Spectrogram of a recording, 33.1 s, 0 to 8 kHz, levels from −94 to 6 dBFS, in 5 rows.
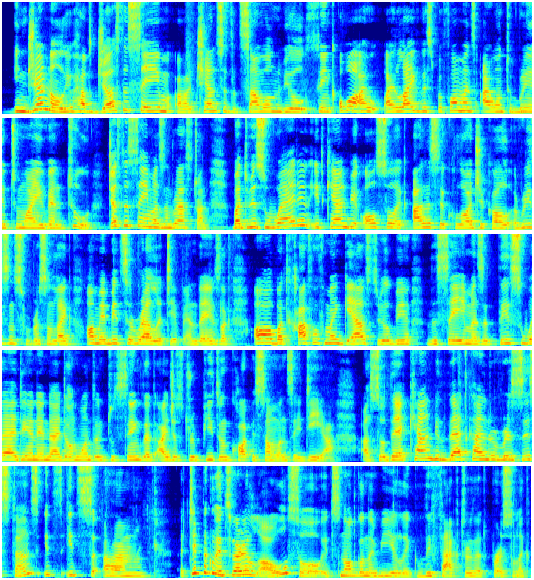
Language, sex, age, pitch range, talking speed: English, female, 20-39, 205-255 Hz, 210 wpm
